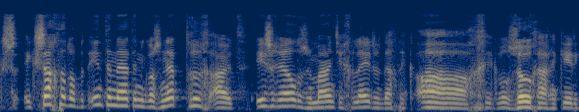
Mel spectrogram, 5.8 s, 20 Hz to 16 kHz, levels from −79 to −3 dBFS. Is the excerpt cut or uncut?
uncut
